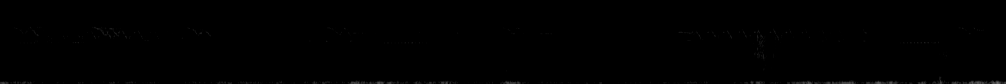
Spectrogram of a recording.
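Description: Faint birdsong: a small songbird sings short, high trilled phrases about every two seconds over a low wind rumble.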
